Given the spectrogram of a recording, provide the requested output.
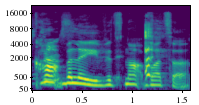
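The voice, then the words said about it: Put-on British accent. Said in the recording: “Her British accent.”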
